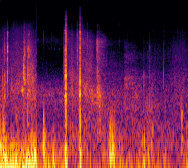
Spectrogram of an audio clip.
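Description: Shotgun blasts during a mallard duck hunt on the Lower Columbia, two sharp nearby reports about a third of a second apart over steady outdoor wind noise.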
